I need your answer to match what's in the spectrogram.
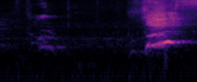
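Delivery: high, loud, overjoyed shout of joy.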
